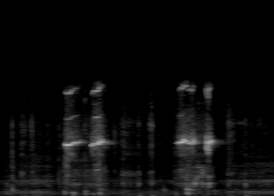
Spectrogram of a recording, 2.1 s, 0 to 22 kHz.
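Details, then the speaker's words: 1999 Honda Odyssey radiator fan turned slowly by hand, engine off: short high-pitched chirps in pairs from the fan motor, heard when slowing down while driving. "Well, anyways, here's the chirping noise I was hearing."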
